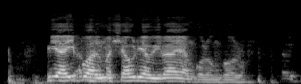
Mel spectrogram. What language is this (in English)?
Swahili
